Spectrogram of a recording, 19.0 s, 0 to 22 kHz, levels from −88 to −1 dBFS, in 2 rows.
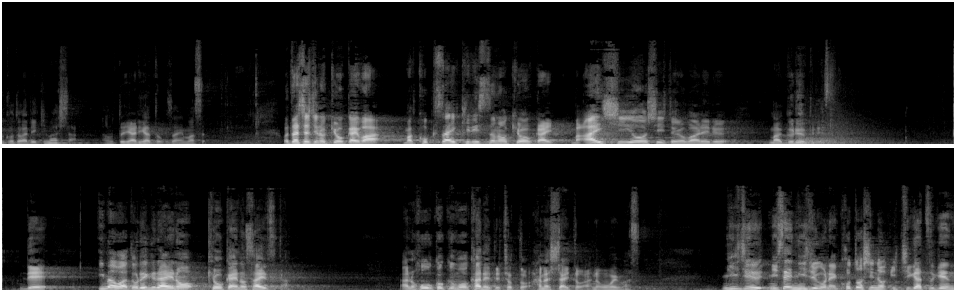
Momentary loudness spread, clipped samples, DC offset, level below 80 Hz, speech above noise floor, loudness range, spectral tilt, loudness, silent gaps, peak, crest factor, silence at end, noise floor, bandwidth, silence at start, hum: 18 LU; under 0.1%; under 0.1%; -80 dBFS; 43 dB; 9 LU; -4 dB/octave; -26 LUFS; none; -2 dBFS; 24 dB; 0 s; -69 dBFS; 16 kHz; 0.05 s; none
